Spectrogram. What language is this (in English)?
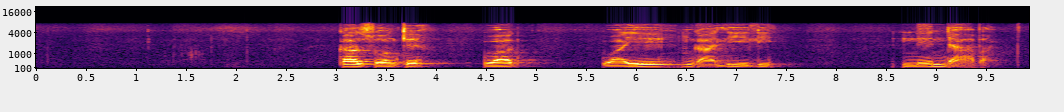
Zulu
